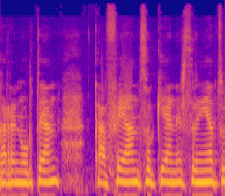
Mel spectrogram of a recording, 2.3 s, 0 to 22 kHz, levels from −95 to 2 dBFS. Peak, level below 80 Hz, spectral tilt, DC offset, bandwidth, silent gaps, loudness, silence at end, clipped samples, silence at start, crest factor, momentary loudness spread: -4 dBFS; -50 dBFS; -5 dB/octave; under 0.1%; over 20 kHz; none; -18 LUFS; 0 s; under 0.1%; 0 s; 14 dB; 5 LU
